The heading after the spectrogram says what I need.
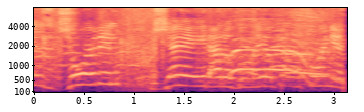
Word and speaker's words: Jourdan Jade: Hey, my name is Jourdan Jade out of Vallejo, California. It's spelled J-O-U-R-D-A-N-J-A-D-E.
